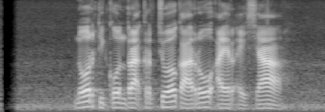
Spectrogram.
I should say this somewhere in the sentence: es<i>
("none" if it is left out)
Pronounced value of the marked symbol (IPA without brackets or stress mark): a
